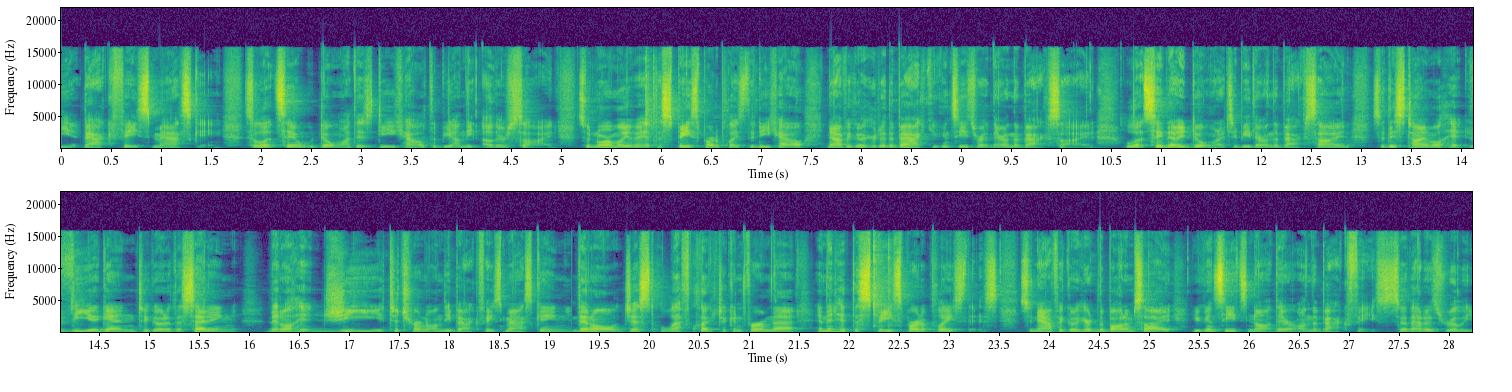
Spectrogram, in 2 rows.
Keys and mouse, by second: 2.9-28.2 middle drag, 10.8 KP_7.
